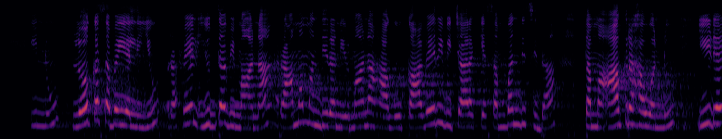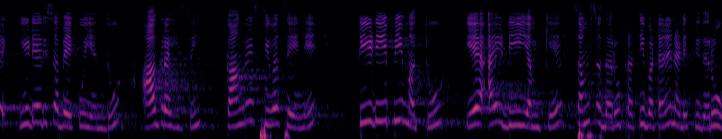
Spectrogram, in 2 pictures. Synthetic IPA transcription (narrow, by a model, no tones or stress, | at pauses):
inːulɔːkɐsɐbʱɛjɐlːijuɾɐpʰeːljud̪ʱːɐʋimaːnɐɾaːmɐmɐnd̪iɾɐniɾmaːnɐɦaːɡukaːʋeːɾiʋit͡ʃaːɾɐkːe̞sɐmbɐnd̪ʱisid̪ɐ | t̪ɐmːɐʔaːɡɾɐɦɐʋɐnːu | iːɽeːɾisɐbe̞ːkue̞nd̪uaːɡɾɐɦisikaːŋɡɾeːsːiʋɐseːne̞ | ʈiːɖipimɐt̪ːueːʔɐjɖiemke̞sɐmsɐd̪ɐɾupɾɐt̪ibʱɐʈːɐne̞nɐɽesid̪ɐɾu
